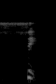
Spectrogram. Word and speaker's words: sick: s not like that it's only one C sound sick sick when you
